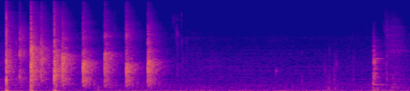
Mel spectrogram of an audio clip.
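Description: A congregation in a Spanish-language church service claps about seven sharp, evenly spaced times, then falls quiet, with one faint clap or knock near the end.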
